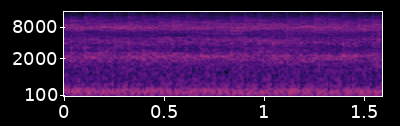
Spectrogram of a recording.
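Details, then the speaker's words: 1997 Yamaha Warrior 350 ATV with stage 2 cam and full DG exhaust idling in neutral: sharp raspy puffing on each firing and a little backfire, blamed on an exhaust leak; carburetor fuel screw may also need adjusting. "Other than that exhaust leak, the thing runs good. Got a little backfire to it. I think that's the exhaust leak."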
